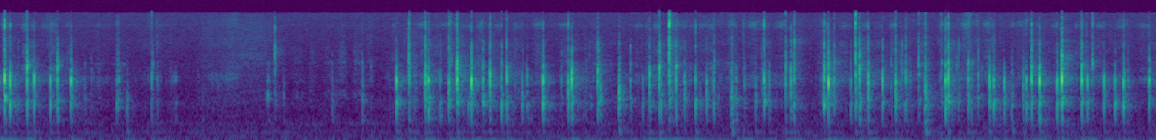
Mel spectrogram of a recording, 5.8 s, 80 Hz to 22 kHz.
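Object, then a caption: Plastic mechanical keyboard. Fingertips of both hands type continuously on an SK61 small 60% mechanical keyboard with a plastic case and plastic keycaps, hollow with switches inside. Sharp, bright plastic clacks come in an irregular stream, sparse and quieter for the first two seconds, then quicker and louder. Each keystroke dies away almost instantly over a faint low hum.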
